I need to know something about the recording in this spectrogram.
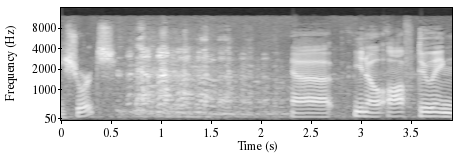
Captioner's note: laughter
